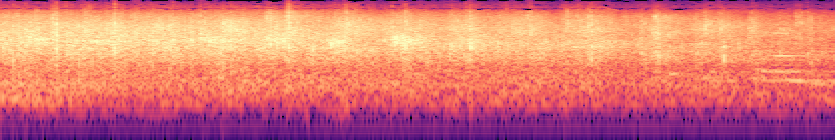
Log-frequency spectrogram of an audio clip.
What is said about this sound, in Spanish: Si usted lo cree, dale un aplauso fuerte al Señor. Amén.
